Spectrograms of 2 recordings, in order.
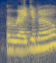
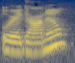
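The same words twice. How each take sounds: First: It is said with an American pronunciation. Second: It is said with an Australian pronunciation.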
